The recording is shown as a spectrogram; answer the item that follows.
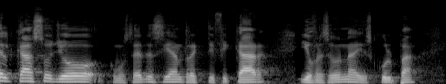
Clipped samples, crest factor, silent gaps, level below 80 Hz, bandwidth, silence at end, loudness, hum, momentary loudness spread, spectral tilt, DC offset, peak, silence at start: under 0.1%; 16 dB; none; -48 dBFS; 14.5 kHz; 0.3 s; -24 LUFS; none; 9 LU; -6.5 dB/octave; under 0.1%; -8 dBFS; 0 s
